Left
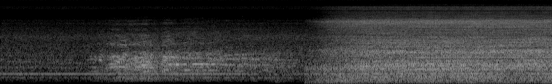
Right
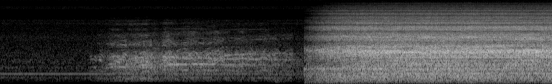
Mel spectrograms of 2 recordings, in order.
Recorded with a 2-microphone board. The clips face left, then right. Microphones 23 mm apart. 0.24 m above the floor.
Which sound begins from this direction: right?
A hair dryer, at 3.0 s.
